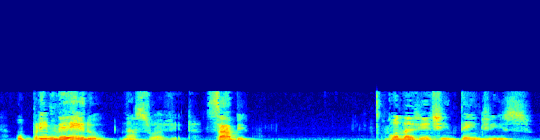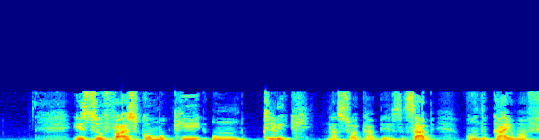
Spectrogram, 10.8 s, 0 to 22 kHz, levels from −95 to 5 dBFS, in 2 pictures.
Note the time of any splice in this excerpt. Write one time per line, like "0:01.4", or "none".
0:02.0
